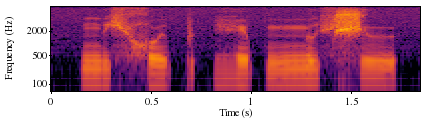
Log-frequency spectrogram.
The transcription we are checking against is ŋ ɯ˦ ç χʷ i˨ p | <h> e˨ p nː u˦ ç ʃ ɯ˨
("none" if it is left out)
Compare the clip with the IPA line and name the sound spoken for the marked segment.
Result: ɦ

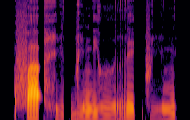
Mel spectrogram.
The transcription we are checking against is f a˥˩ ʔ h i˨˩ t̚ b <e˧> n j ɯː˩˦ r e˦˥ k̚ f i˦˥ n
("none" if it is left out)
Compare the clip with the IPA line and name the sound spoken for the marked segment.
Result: i˧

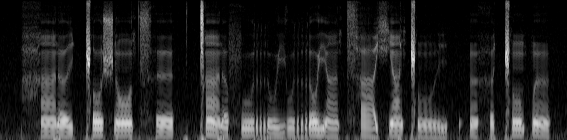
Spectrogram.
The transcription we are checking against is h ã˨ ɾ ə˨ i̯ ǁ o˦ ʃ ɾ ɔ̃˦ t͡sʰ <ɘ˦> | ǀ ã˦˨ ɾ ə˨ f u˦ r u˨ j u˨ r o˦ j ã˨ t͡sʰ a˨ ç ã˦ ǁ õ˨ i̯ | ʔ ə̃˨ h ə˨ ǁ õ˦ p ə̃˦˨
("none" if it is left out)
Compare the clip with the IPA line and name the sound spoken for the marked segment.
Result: ɘ˦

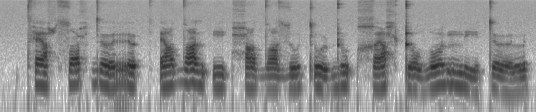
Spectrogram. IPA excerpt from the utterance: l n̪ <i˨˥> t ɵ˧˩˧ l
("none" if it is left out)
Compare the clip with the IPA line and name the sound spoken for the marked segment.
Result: i˧˩˧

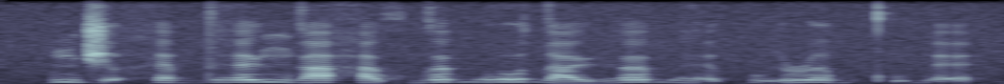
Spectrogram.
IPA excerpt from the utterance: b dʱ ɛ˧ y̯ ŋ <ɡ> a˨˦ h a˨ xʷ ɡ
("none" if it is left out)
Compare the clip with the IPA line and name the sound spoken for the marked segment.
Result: ɡ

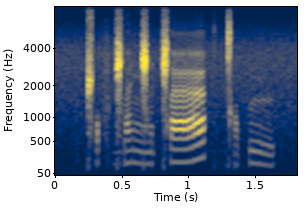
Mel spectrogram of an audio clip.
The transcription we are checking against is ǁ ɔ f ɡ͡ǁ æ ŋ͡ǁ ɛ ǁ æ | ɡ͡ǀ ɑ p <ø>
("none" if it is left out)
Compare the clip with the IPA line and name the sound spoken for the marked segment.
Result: ʉ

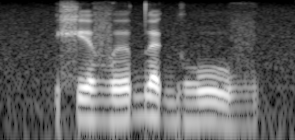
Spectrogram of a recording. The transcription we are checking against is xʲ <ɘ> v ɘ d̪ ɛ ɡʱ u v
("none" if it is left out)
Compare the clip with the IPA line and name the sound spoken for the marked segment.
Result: ɛ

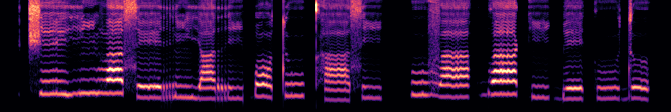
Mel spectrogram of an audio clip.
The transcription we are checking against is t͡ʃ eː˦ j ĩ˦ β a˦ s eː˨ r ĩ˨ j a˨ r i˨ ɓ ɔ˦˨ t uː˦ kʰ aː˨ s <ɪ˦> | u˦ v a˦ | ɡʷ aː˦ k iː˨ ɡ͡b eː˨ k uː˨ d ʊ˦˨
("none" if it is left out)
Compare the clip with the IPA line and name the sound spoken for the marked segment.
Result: i˦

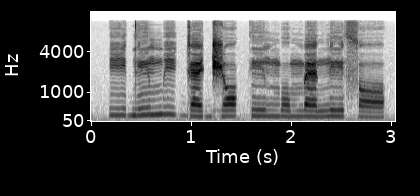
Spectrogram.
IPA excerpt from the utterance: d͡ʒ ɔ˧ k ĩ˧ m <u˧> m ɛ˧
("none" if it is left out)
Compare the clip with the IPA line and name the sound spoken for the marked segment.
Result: o˧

